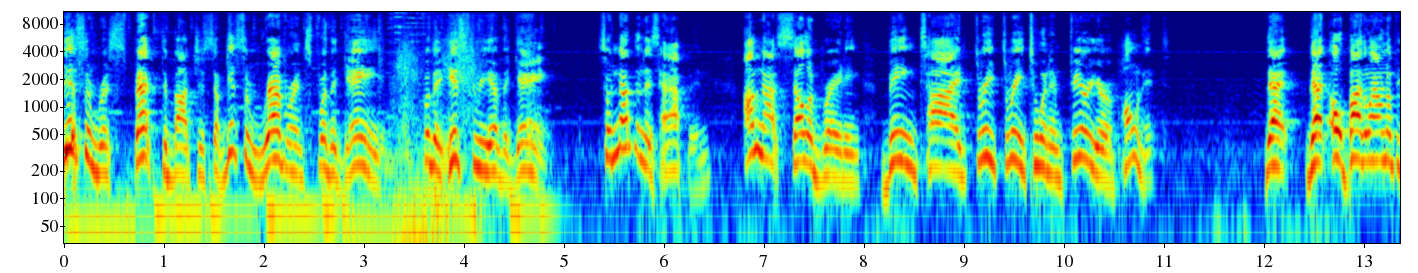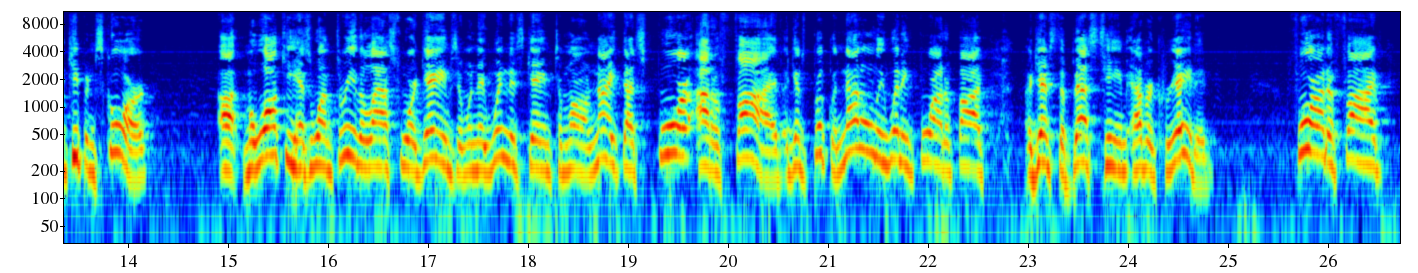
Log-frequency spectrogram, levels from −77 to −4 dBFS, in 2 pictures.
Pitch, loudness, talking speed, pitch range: 230 Hz, -18 LUFS, 200 wpm, 205-270 Hz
